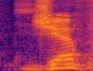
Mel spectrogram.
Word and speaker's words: Jeff: him jeff is an absolute stud so it's jeff not joff i remember it as jeff james well i would trust you i would never trust my pronunciations it's jeff that's just another way to spell jeff jeff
